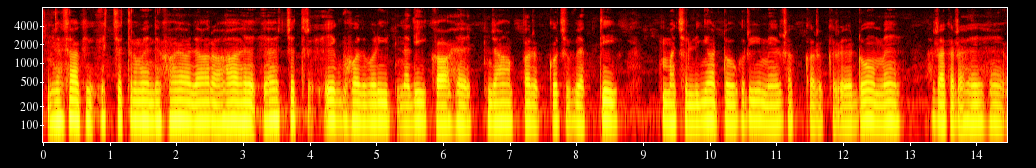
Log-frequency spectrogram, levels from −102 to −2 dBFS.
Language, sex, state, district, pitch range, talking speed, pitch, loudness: Hindi, female, Uttar Pradesh, Jalaun, 110-120 Hz, 135 wpm, 115 Hz, -28 LUFS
